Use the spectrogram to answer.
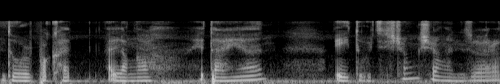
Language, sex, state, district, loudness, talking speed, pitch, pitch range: Mizo, female, Mizoram, Aizawl, -23 LUFS, 165 wpm, 165 Hz, 145-180 Hz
